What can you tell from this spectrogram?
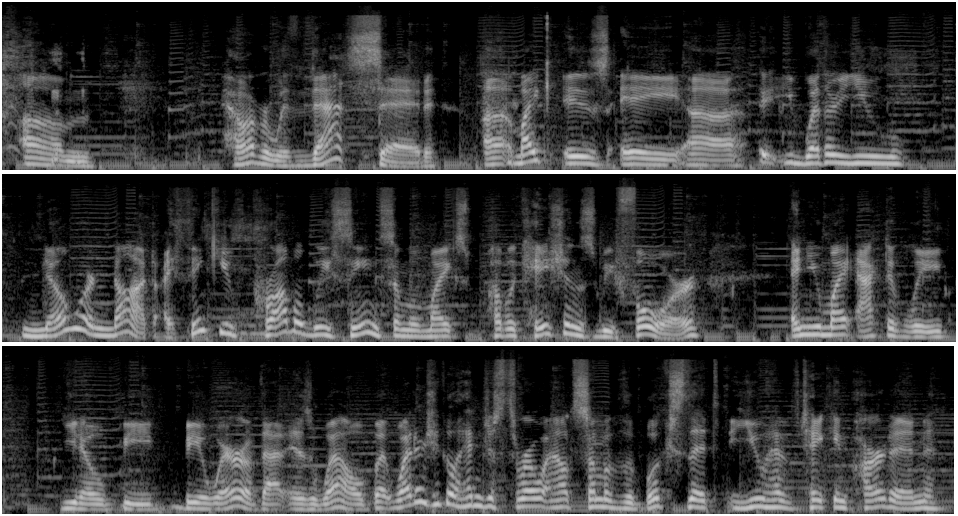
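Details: Adult male speaker (host); normal adult speech.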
